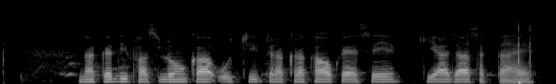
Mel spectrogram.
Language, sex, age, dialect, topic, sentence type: Hindi, male, 18-24, Garhwali, agriculture, question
